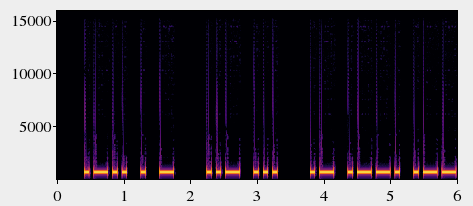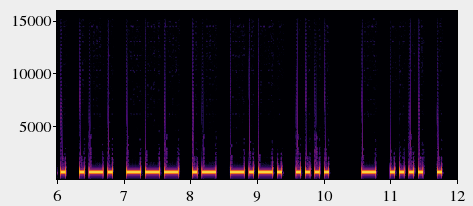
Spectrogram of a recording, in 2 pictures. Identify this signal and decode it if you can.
Morse code, heard as a keyed tone, about 17 wpm, 700 Hz. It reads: LET US APPROACH THE
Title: Sentences from Top 1000 Words - Review Part 6 - 17wpm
